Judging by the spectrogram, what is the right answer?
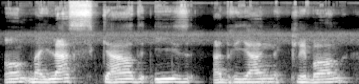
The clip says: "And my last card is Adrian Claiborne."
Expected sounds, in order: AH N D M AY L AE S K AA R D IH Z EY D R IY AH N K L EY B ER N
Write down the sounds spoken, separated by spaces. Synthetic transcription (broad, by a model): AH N M AY L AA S K AA R D IH Z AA D R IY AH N K L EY B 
